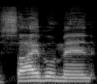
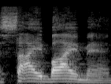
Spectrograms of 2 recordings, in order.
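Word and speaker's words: Saibamen: out of respect but the cyber men or it's actually the sibi men that's the right way to pronounce it there's a tiin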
